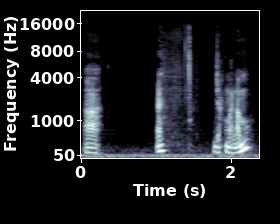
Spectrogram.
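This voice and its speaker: A man playing a husky, grumbling sleepy husband. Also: on the low side, lively intonation, takes it slowly, fairly bright tone, full character voice. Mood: sheepish. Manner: grumbling, mumbling. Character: sleepy husband dodging his wife. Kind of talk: comedy web drama acting.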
